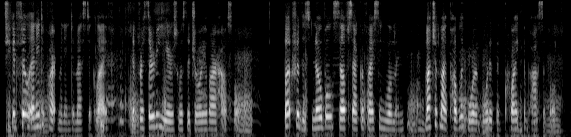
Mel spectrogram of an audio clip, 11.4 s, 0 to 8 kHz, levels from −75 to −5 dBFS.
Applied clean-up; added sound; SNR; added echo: neural mask model RNNoise.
